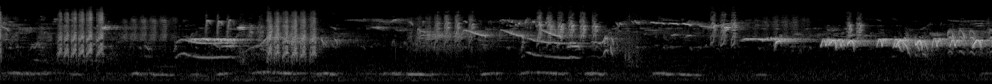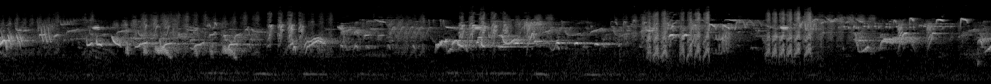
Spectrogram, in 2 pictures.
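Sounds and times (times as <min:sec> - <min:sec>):
birdsong chorus: 0:00.0 - 0:19.8.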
